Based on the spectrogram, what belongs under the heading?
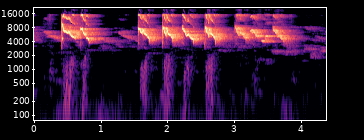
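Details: Oriental white-eye singing persistently, used to coax other white-eyes into song: high, rapid descending twittered phrases in bursts, several short phrases in quick succession with brief pauses between.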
